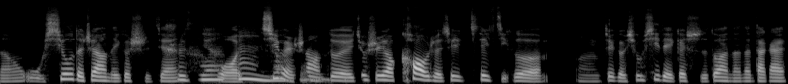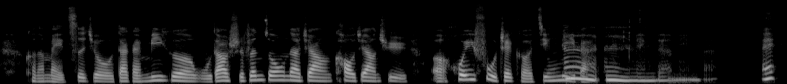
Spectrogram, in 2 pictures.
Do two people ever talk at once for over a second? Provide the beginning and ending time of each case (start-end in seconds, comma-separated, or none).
1.6-3.5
